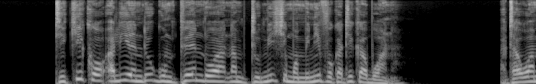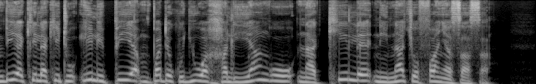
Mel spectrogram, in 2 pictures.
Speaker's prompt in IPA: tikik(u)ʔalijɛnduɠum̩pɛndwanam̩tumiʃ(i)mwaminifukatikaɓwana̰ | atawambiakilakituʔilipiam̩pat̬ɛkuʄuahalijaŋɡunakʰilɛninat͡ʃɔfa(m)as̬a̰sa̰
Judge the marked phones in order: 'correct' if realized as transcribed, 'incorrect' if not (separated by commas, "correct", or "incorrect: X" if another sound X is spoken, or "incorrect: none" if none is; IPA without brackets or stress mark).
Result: incorrect: ɔ, correct, incorrect: ɲ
